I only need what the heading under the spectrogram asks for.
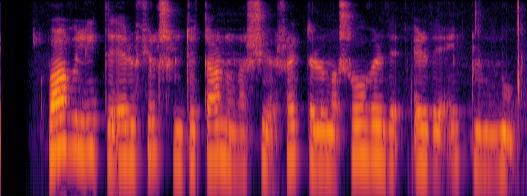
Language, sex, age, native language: Icelandic, male, 18-19, Icelandic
